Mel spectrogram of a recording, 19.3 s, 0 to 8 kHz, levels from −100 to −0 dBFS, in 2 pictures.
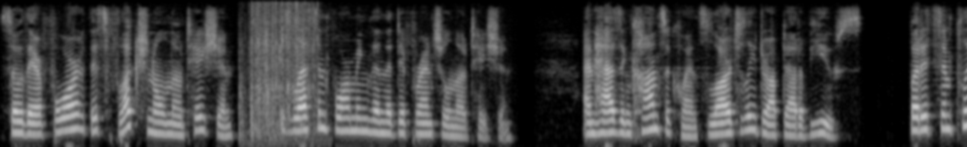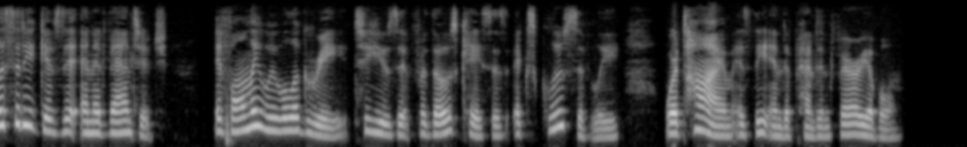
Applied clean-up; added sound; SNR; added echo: none; Crackle; 10 dB; none.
